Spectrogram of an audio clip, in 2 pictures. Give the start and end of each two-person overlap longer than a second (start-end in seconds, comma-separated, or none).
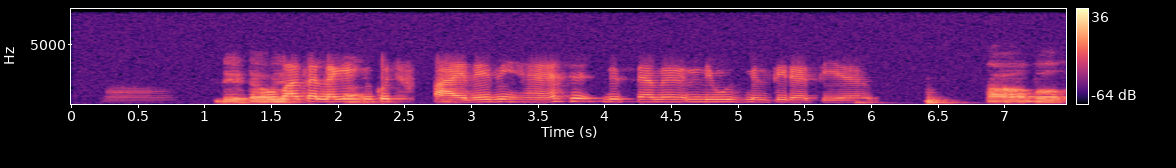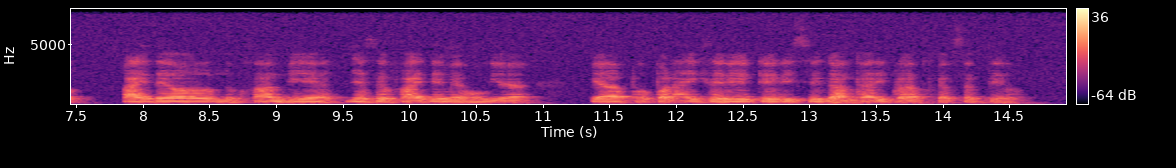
none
